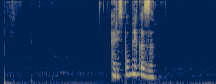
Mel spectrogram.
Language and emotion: Russian, neutral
